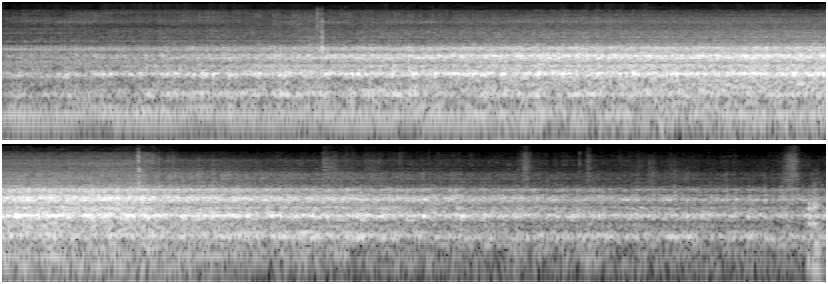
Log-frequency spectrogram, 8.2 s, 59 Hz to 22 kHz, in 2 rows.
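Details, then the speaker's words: LG 5,000 BTU window AC whose single motor drives both the condenser impeller and the squirrel-cage fan: loud, dry metallic bearing noise over the fan roar that persists even after PB Blaster and lithium grease on the shaft. "it's still making uh you know a metal unmetal sound uh like a dry Baron noise and it's pretty loud"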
